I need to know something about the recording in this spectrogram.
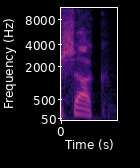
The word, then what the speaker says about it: Shough: Also, Tyler Shuck. Spell your name right or pronounce it right.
